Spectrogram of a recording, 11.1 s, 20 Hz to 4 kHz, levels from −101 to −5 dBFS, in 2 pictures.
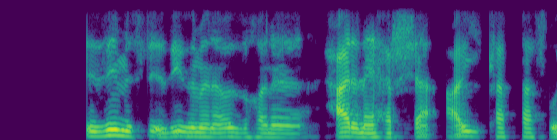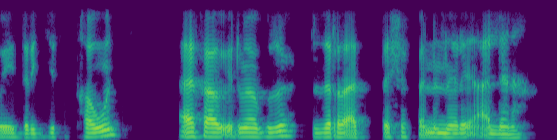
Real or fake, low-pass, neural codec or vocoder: fake; 3.6 kHz; vocoder, 44.1 kHz, 128 mel bands every 512 samples, BigVGAN v2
